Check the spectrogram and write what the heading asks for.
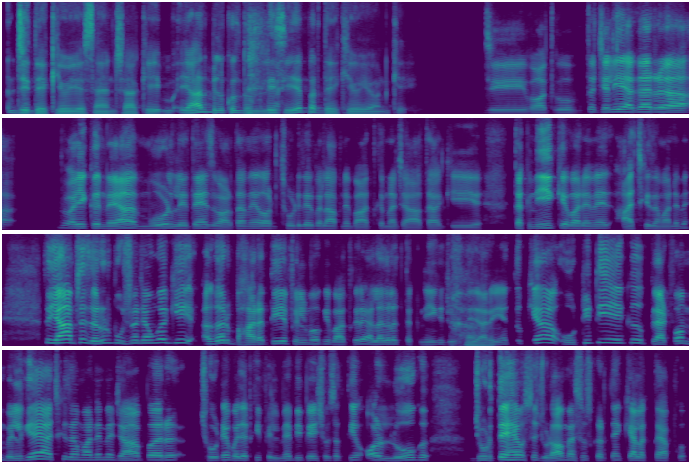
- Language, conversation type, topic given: Hindi, podcast, पुरानी और नई फिल्मों में आपको क्या फर्क महसूस होता है?
- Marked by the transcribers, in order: chuckle; in English: "प्लेटफ़ॉर्म"; in English: "बजट"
